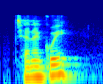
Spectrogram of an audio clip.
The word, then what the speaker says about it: tenugui: Now, am I saying this right? T-E-N-U-G-U-I. Tenugui? Tenugui? – T-E-N-U-G-U-I. G-U-I. Tenugui, yeah. I guess so, yeah. Gui is not super common sound, but yeah.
